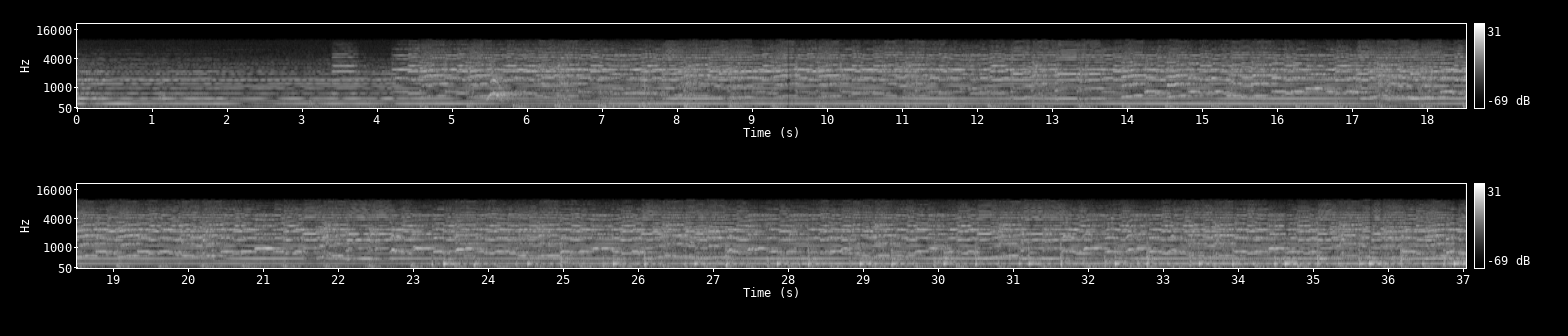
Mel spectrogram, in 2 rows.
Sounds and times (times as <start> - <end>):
Bagpipes: 0.0 - 37.0.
